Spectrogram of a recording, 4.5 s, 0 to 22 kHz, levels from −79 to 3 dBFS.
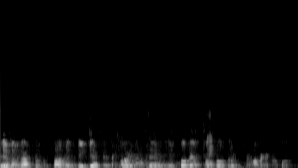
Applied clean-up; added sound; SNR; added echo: neural mask model DeepFilterNet 3.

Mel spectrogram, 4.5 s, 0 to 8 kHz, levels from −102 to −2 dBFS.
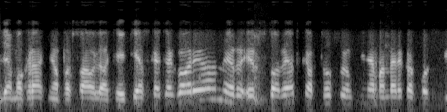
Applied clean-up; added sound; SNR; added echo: none; none; none; none.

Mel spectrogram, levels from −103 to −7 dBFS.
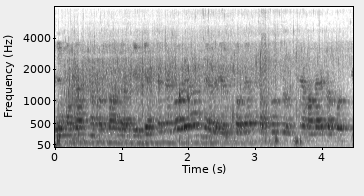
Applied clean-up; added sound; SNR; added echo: none; Sink (filling or washing) / Gurgling; 10 dB; reverberation time 0.7 s.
